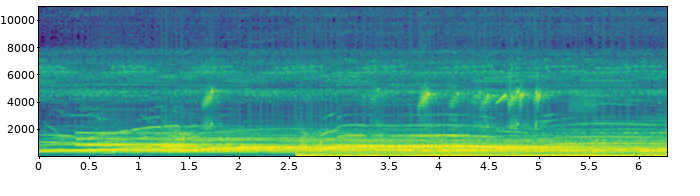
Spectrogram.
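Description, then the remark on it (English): A chorus of many overlapping howls bursts from the forest surrounding a swamp, long wavering tones sliding up and down in pitch, steady and loud throughout, with a deep low rumble joining in about halfway through. “A cacophony of howling burst forth from the surrounding forest.”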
